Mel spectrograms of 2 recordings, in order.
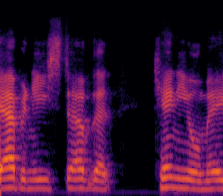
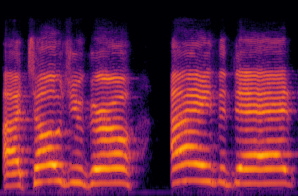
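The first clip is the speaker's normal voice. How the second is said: higher, louder, slow gloating boast; gloating dad voice; 6 semitones higher, 10 dB louder, slower than usual. Retold or imitated. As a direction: rub it in like a proud dad. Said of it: "he says".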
